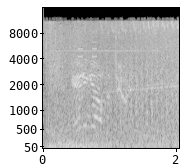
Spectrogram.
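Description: Pequod, the helicopter in Metal Gear Solid V: The Phantom Pain, gaining altitude, a loud, dense rotor roar with a rising whine, heard close under a radio voice.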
